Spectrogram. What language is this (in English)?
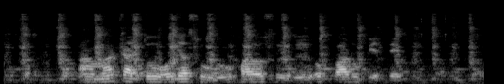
Guarani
